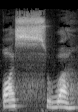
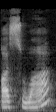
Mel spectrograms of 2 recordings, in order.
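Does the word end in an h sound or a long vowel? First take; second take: h sound; long vowel. First: The word ends in a soft h sound. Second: The word ends in a long open vowel. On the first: The speaker calls it right. "तो हमने हा साकिन की साउंड देनी है।" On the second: The speaker calls it wrong. "ये अलिफ की साउंड है"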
